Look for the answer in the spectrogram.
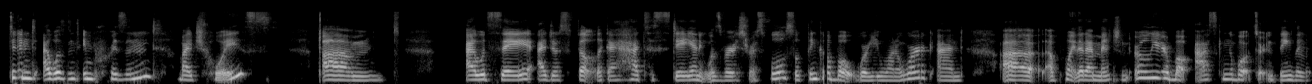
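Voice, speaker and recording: A young Jamaican woman, a guest in a casual interview, telling her experiences in an animated way, her pitch leaping up for the reactions she quotes.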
